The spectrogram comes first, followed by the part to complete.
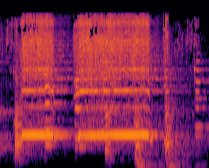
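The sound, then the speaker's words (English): The whistle of an emerald green steam engine gives two loud, sustained blasts with a breathy hiss of steam, followed by a short lower rumble and a fading puff at the end. “Emily is an emerald green engine who can pull passenger coaches or freight”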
